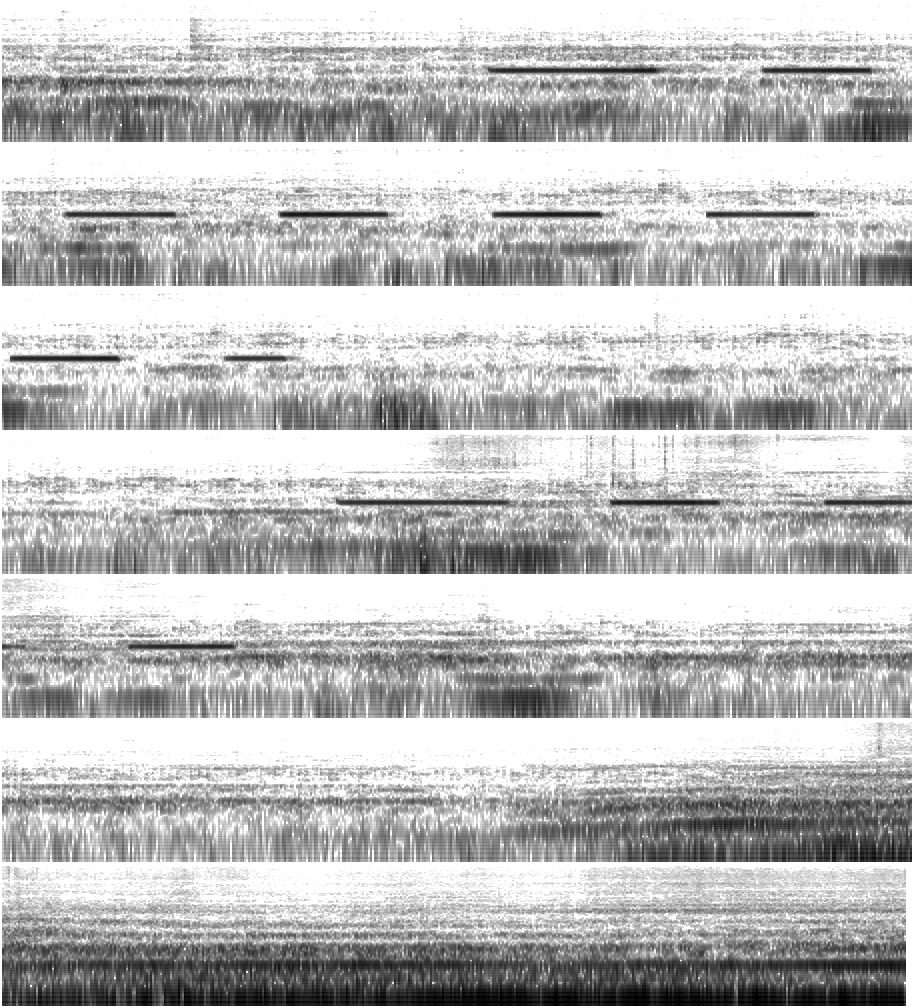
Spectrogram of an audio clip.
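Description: A reversing alarm on sugarcane field machinery beeps steadily about once a second, a run of eight beeps, a pause, then four more, over the running engines of the cane harvester and the tractor pulling the haul-out wagon. Near the end an engine revs up, rising in pitch and then holding louder.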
